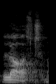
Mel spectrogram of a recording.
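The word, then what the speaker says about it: loose: നമ്മൾ ലൂസ് എന്ന് തന്നെ ധൈര്യം പറയണം ലൂസ് ലോസ്റ്റ് ലോസ്റ്റ് നഷ്ടപ്പെട്ടു ഇനി ലോസ് എന്നൊരു വാക്ക് വേറെയുണ്ട് അത് നമ്മൾ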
